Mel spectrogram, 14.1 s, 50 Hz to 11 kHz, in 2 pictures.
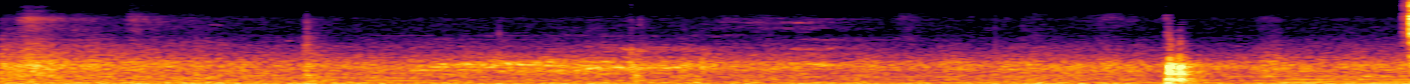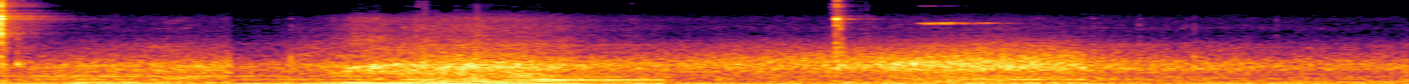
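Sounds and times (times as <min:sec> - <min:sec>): steady low rumble: 0:00.0 - 0:11.6
short metallic clicks: 0:07.0 - 0:07.4.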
